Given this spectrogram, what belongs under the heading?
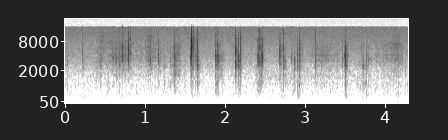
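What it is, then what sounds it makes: Cardboard tissue box with plastic film window, scratched. Fingertips and nails scratch and rub continuously along the clear plastic film window of a flattened, empty cardboard tissue box. The result is a quiet, bright, crackling patter of about fifteen short, crisp scratches at an uneven pace, with no low-end body.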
